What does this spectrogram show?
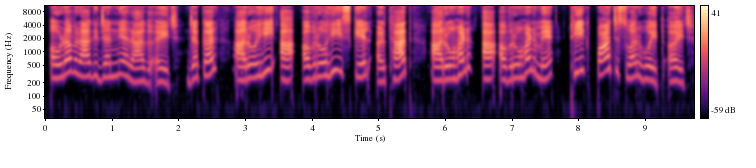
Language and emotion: Maithili, neutral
